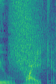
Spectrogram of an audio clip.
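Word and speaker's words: Wight: There's a single massive dungeon structure that is central to progression in this mod, and it's called the White Fortress, and that's spelled W-I-G-H-T, and this contains one of the mod's bosses.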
